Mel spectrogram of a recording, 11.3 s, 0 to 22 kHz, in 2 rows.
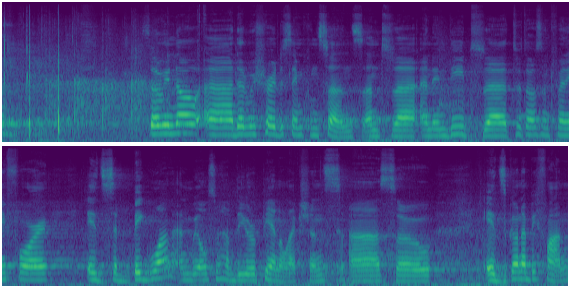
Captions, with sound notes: - Here we go. - Nice to have you. (audience applauds) - So we know that we share the same concerns, and indeed, 2024, it's a big one, and we also have the European elections,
